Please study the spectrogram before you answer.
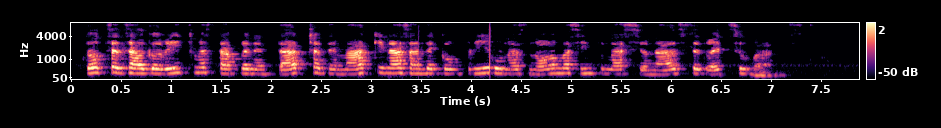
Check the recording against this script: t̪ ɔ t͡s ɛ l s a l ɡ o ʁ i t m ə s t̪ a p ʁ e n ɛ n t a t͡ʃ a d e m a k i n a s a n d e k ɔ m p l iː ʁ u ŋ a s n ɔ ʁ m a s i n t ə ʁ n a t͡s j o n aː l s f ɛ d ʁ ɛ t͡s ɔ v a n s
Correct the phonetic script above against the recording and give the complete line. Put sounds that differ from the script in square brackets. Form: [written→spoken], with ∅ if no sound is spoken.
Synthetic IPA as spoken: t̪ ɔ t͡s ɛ l s a l ɡ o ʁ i t m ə s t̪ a p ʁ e n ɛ n t a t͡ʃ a d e m a k i n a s a n d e k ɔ m p l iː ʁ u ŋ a s n ɔ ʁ m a s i n t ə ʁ n a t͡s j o n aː l s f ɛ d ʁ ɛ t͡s [ɔ→u] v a n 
